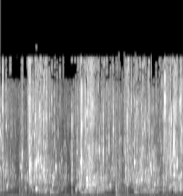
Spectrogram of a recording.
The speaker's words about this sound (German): Der Wolf sprang ins Meer und paddelte den Geruch nach.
